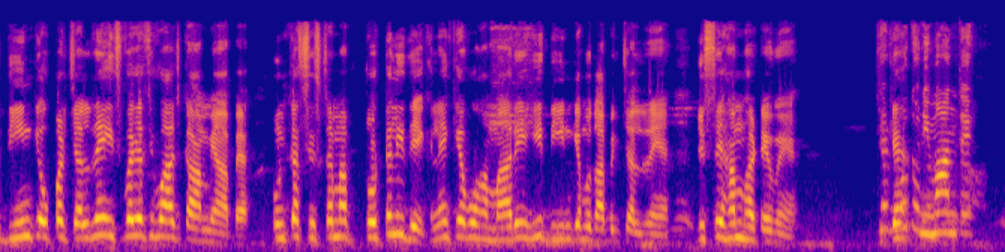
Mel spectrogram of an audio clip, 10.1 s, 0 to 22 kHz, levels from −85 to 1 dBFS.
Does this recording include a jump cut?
no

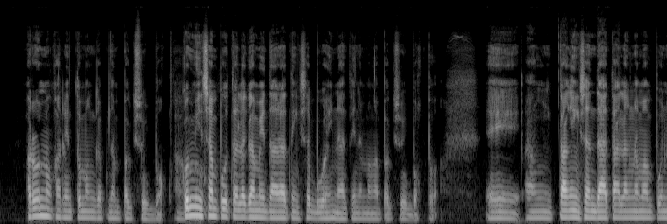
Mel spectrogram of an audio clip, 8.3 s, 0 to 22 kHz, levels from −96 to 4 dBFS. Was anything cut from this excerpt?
no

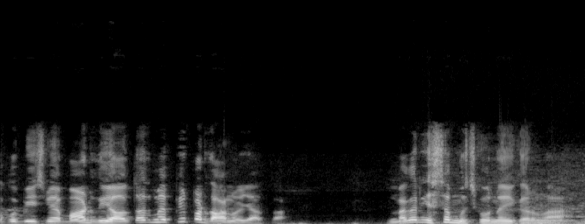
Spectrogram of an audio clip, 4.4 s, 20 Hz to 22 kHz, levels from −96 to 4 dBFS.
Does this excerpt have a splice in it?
no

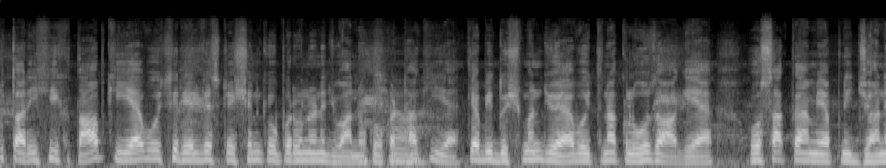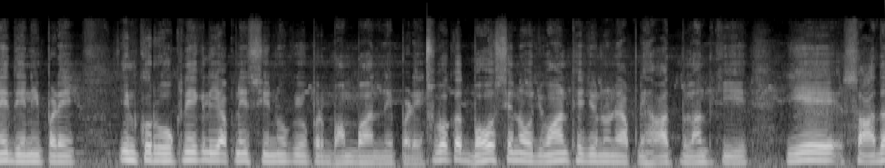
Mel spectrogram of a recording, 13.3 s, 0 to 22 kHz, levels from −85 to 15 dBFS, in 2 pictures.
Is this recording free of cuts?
no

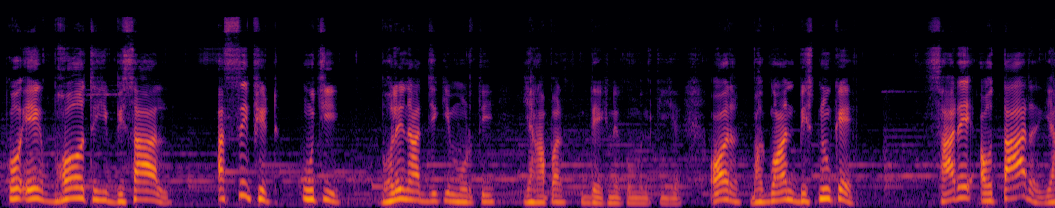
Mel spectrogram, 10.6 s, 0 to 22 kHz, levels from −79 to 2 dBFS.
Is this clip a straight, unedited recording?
yes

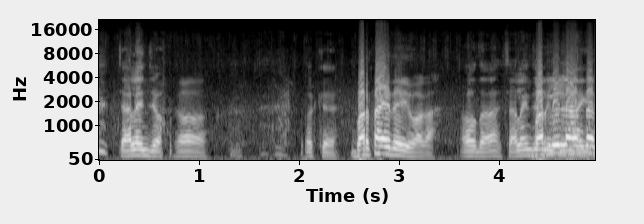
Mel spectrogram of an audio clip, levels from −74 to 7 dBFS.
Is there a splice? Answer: no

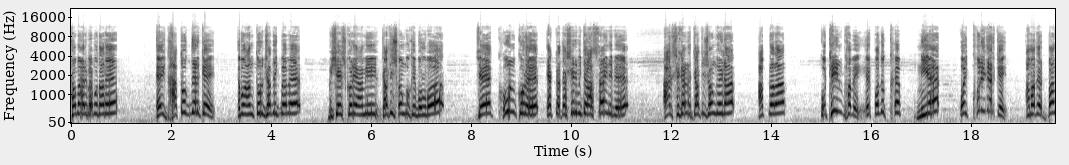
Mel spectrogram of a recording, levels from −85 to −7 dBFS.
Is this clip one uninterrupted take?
yes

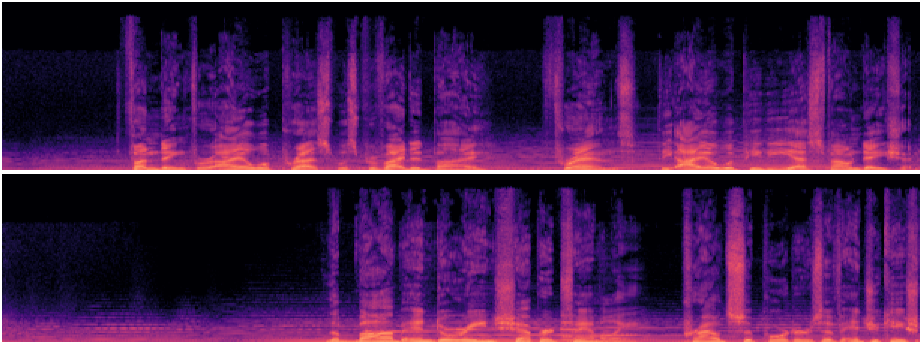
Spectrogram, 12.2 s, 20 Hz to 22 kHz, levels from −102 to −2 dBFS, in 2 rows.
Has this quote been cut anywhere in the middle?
yes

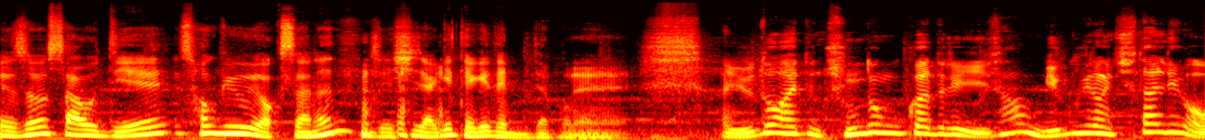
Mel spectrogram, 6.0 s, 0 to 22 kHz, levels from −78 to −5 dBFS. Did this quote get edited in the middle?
yes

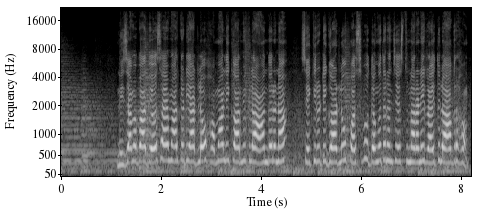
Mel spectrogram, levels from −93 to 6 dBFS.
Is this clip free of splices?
yes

